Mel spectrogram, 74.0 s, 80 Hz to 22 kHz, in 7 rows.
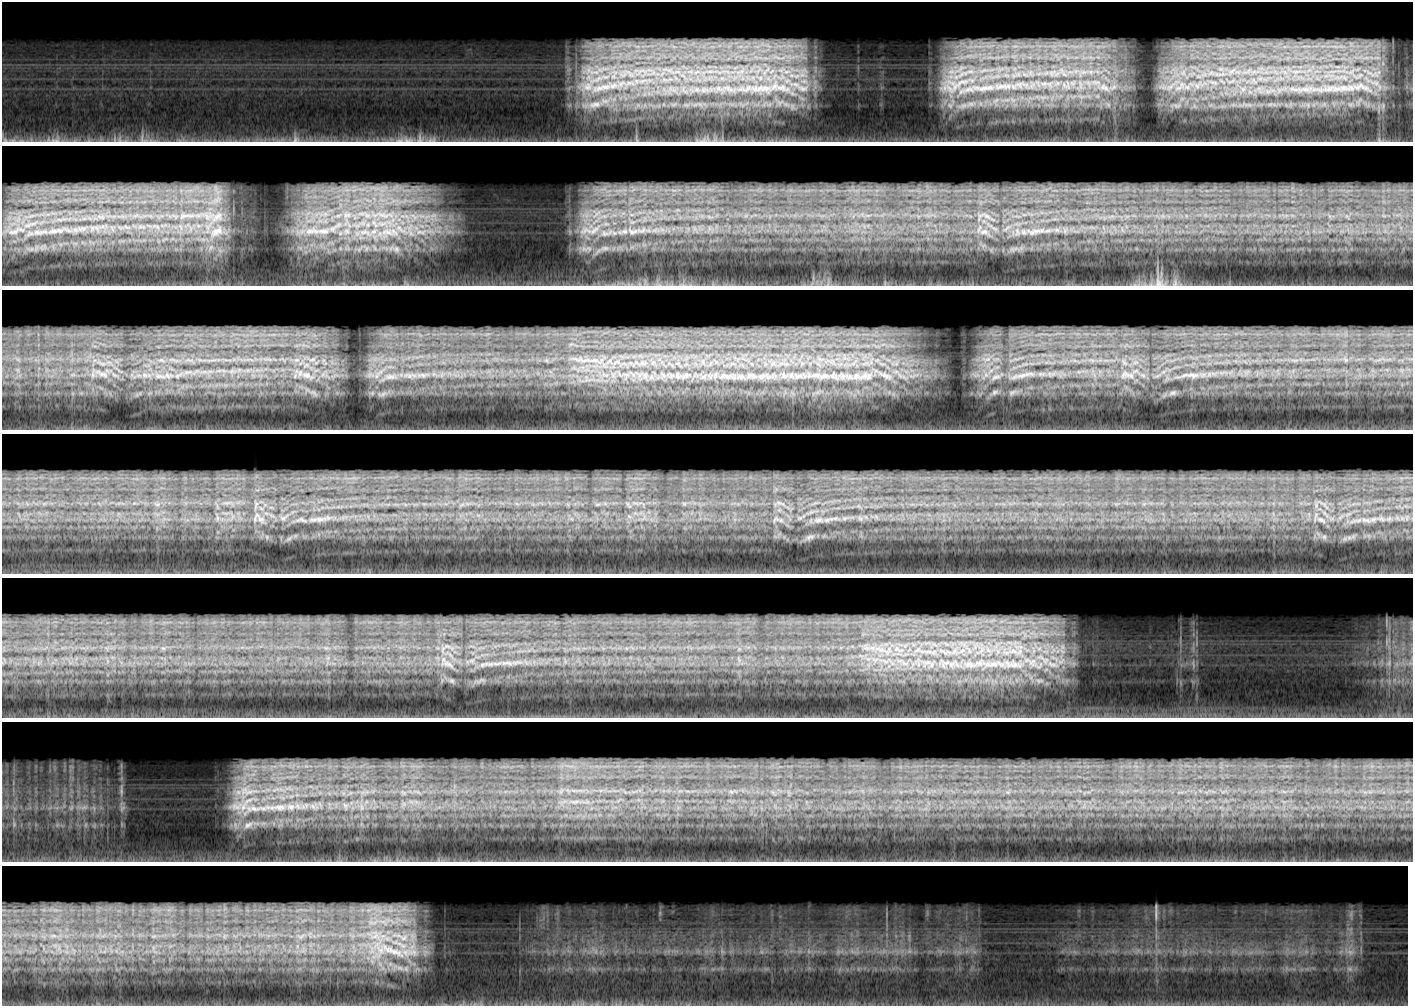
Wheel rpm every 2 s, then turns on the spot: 10, 0, 130, 70, 140, 140, 100, 80, 190, 180, 190, 150, 170, 190, 130, 180, 190, 190, 180, 180, 190, 180, 190, 180, 190, 30, 10, 100, 200, 200, 200, 200, 200, 50, 20, 20, 20.
0-2 50-54 66-74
